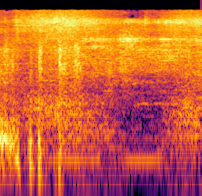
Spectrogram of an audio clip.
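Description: Background music playing quietly in the room, with a few handling knocks on the phone in the first half-second.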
